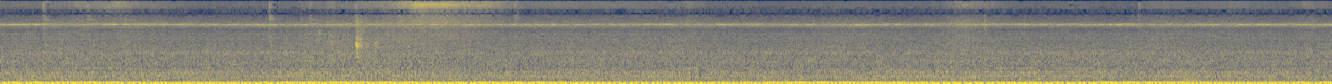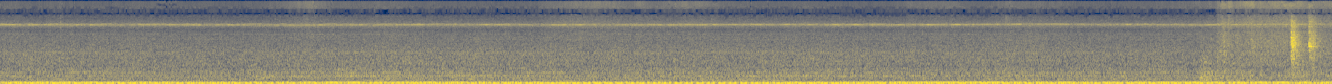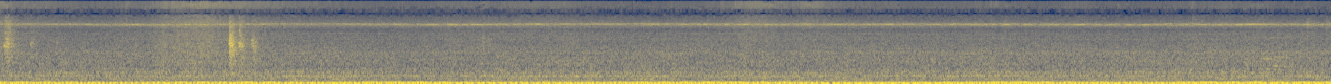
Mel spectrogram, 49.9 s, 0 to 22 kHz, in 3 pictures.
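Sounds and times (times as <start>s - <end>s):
boat engine running: 0.0s - 49.9s.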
